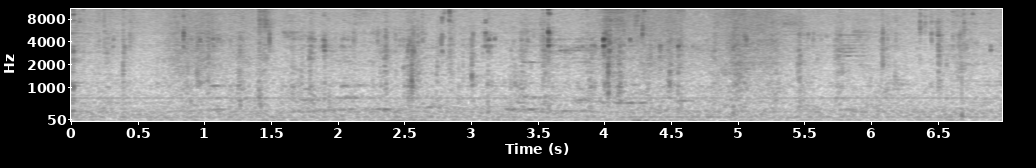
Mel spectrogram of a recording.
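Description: Faint close-mic chewing of a soft chive-and-tofu dumpling with the mouth closed: soft wet mouth clicks and smacks scattered throughout.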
